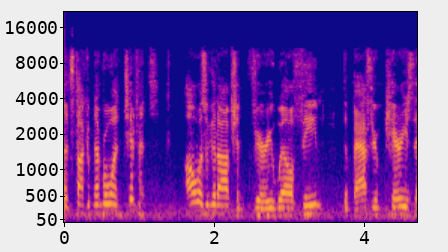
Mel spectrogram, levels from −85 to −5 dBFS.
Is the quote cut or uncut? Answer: cut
